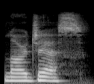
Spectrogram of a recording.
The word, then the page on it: largesse: American English; ɑːr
